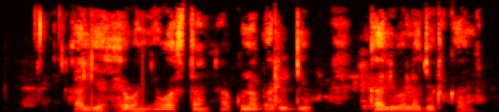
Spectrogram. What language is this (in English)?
Swahili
